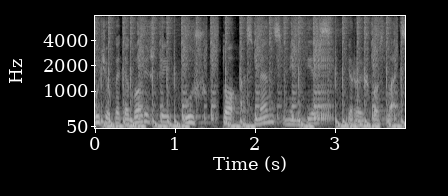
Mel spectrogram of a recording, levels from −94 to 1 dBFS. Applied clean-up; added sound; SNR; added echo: none; Drum; -1 dB; none.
